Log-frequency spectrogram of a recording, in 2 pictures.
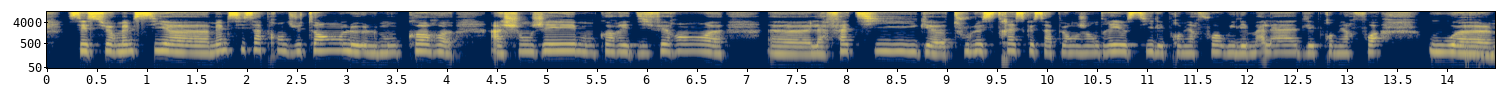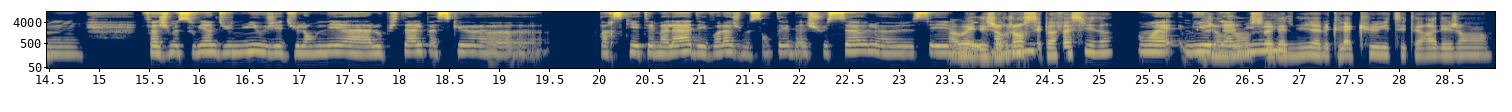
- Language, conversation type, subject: French, advice, Comment avez-vous vécu la naissance de votre enfant et comment vous êtes-vous adapté(e) à la parentalité ?
- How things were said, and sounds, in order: none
